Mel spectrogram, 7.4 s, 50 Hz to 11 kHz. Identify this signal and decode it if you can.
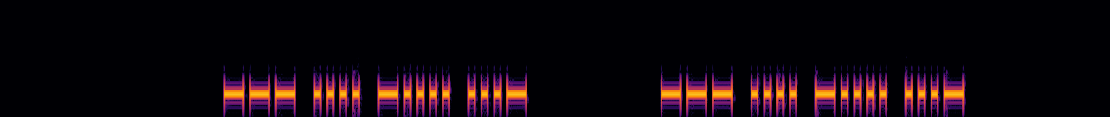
Morse code, heard as a keyed tone, about 28 wpm, 700 Hz. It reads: OH6V OH6V
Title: DXCC-100 Call Signs - 4 Characters - Repeated 2x - 28wpm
